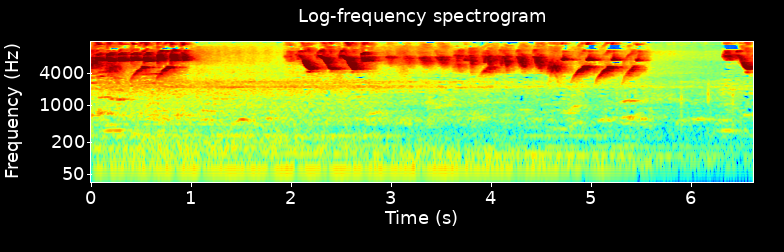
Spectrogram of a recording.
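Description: Bananaquits calling during a fight: rapid runs of high, thin, downward-slurred chirps in three quick bursts.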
